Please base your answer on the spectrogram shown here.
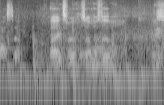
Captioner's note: indistinct chatter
